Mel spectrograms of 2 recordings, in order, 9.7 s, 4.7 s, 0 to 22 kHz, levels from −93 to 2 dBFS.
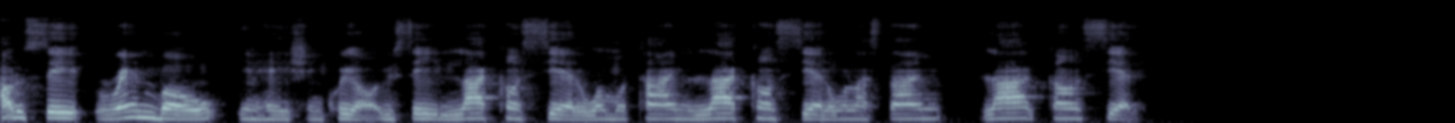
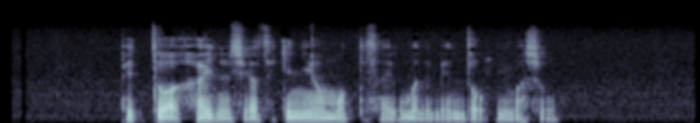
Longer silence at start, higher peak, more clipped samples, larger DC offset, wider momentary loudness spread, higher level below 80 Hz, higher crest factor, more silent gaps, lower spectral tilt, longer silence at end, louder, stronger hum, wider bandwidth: second, 0 s vs 0.8 s; second, -16 dBFS vs -2 dBFS; neither; neither; about the same, 11 LU vs 10 LU; second, -70 dBFS vs -54 dBFS; second, 18 dB vs 24 dB; first, 6.44-6.48 s vs none; about the same, -7 dB/octave vs -6 dB/octave; first, 2.15 s vs 0.95 s; second, -34 LUFS vs -25 LUFS; neither; first, 11.5 kHz vs 9.6 kHz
